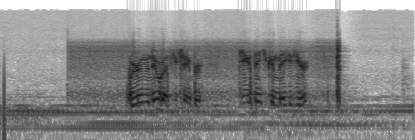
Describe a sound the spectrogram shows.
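A voice crackles over a two-way radio.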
